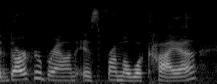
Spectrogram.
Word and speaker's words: Huacaya: This first one, the darker brown, is from a Wakaya, and that's Huacaya, and it's pronounced Wakaya.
